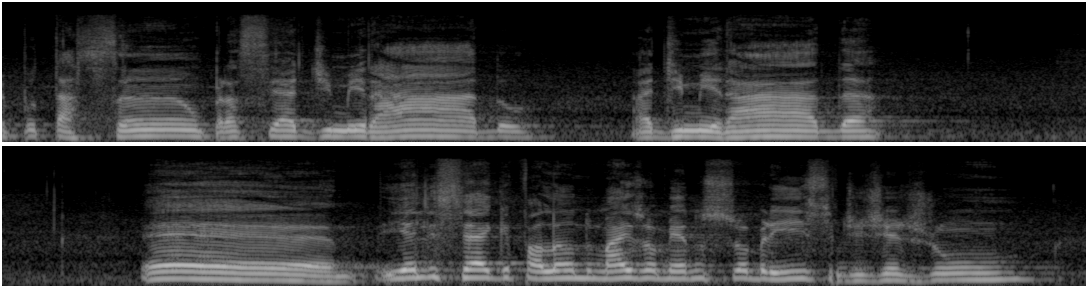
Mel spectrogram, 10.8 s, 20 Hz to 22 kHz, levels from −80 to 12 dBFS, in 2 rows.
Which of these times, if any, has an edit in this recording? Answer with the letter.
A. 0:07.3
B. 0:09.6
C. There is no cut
B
